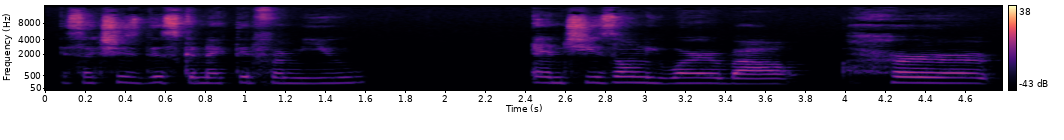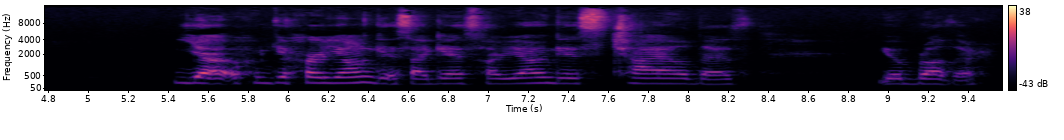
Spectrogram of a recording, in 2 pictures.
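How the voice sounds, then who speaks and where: A young woman with a slightly raspy throat, giving earnest, rambling commentary on her own vlog channel. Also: medium pitch, flat delivery, unhurried, mellow. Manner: earnest, rambling, many fillers. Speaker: vlogger.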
